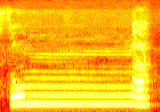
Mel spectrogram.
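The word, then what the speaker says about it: ثُمَّ: Jadi cara bacanya, setelahnya kita baca tapi masuk ke mim dengan cara ditahan. Summa. Seperti itu. Summa. Karena si mim ini huruf istimewa, dia bertasdid. Contoh yang kedua, nun bertasdid.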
